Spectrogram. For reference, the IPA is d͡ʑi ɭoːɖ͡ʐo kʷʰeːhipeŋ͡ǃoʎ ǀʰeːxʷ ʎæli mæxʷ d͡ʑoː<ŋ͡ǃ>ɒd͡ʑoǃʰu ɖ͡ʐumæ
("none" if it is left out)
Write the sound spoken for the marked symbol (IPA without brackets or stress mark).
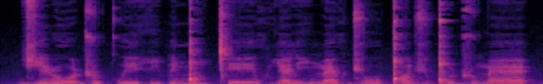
ǃʰ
